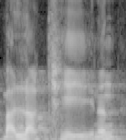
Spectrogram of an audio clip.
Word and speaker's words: 말라키: 그러나 이 말라기는 히브리어로 말라키라고 읽습니다. 키입니다. 그 한문이 아니고요. 무슨 뜻이냐면 나의라는 뜻입니다. 말락은 천사라는 뜻도 되고 사자라는 뜻도 되고 전령이라는 뜻도 됩니다. 종이라는 뜻도 됩니다. 그러니까 말라키는 사람 이름이 아니라 나의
